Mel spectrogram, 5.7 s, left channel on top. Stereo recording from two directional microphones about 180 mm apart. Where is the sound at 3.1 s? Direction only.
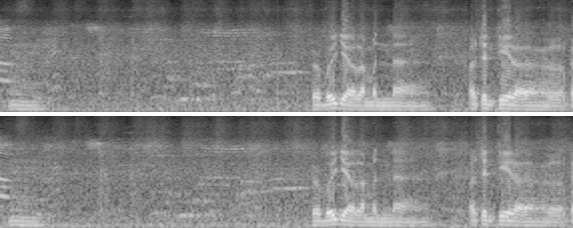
Centre (ahead or behind).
